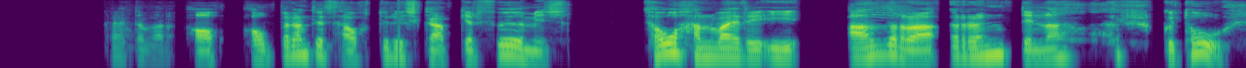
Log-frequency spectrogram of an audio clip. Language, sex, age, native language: Icelandic, male, 40-49, Icelandic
